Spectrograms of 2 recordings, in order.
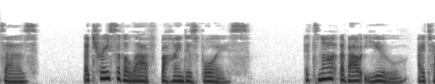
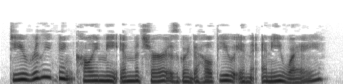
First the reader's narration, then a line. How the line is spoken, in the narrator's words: I laugh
